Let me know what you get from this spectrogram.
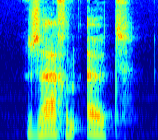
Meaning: inflection of uitzien: 1. plural past indicative 2. plural past subjunctive
- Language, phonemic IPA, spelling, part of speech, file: Dutch, /ˈzaɣə(n) ˈœyt/, zagen uit, verb, Nl-zagen uit.ogg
